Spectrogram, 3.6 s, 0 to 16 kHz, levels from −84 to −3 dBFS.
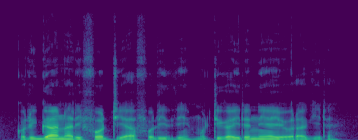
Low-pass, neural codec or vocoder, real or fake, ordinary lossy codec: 14.4 kHz; none; real; none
